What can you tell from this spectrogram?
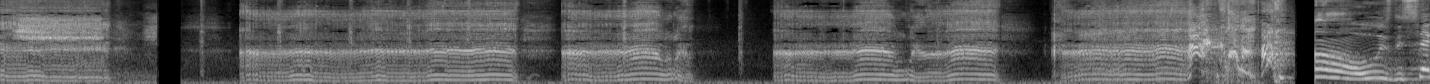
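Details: Angry pet Chihuahua indoors, growling in long harmonic snarls with wavering pitch, broken by short pauses, a high yip near the end.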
